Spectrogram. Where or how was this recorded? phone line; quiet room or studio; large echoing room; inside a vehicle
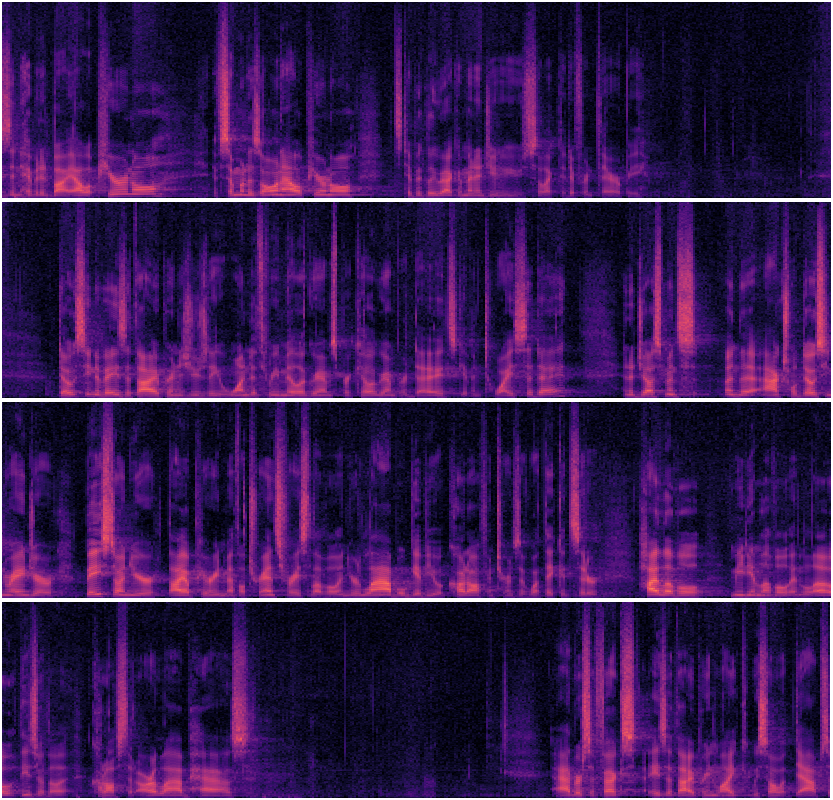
large echoing room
